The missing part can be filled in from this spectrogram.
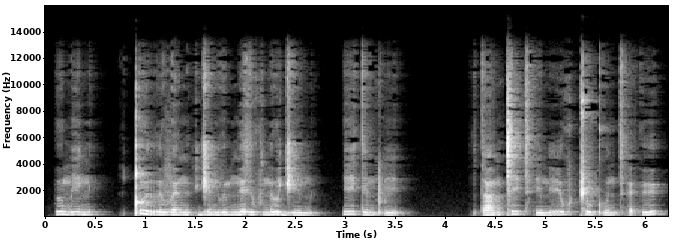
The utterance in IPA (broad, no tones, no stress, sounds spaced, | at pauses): ɯ m i n | ǃ ɯ r ɯ v ɛ ŋ ɪ k d͡ʒ ɯ n v y m ŋ ɪ z i xʷ n ɯ d͡ʒ i m | i t i m pʼ i | t a m ǀ i t͡sʼ i m r y xʷ ǁ u kʷʼ i n t͡sʼ ɛ k y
